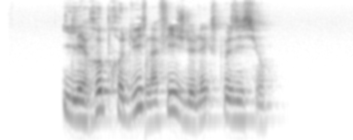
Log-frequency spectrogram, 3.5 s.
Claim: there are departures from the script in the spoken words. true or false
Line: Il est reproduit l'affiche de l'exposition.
false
